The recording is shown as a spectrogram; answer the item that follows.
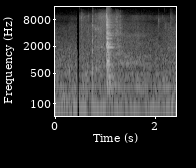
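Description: A utensil clinks once against a stainless steel pot about a second in, over a steady low hum.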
